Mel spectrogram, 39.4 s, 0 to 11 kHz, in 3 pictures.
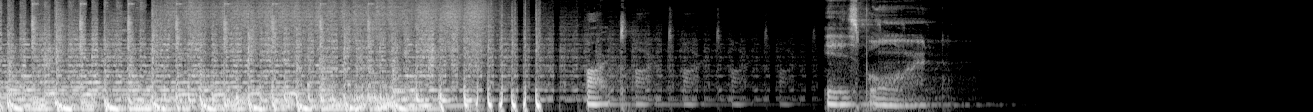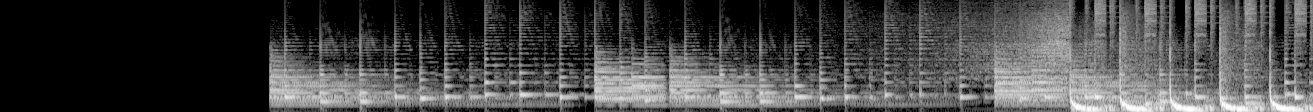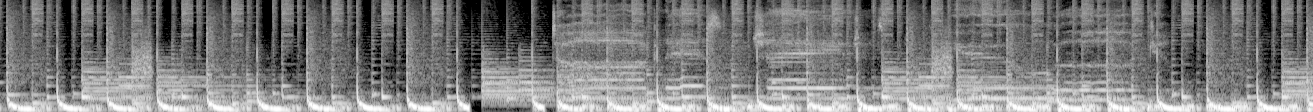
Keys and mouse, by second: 0.0 KP_Decimal, 0.1 KP_Decimal, 1.3 z, 2.6 click, 2.6 right click, 3.7 ctrl+Tab, 4.0 ctrl+Tab, 4.2 right click, 4.5 right click, 5.4 click, 6.1 right click, 6.3 KP_Decimal, 6.4 KP_Decimal, 7.4 z, 8.1 right click, 8.7-9.8 drag, 9.3 g, 9.8 g, 10.6 KP_7, 11.4 g, 12.7 right click, 14.2-17.1 middle drag, 14.7-17.1 right drag, 15.1 click, 15.8 click, 16.3-17.4 drag, 17.4-18.7 right drag, 17.6-18.7 drag, 18.8-20.1 right drag, 19.4 click, 19.4 middle click, 20.4-22.0 right drag, 20.7-21.8 drag, 21.8 z, 23.7-25.6 drag, 24.9 right click, 27.5 KP_7, 27.5 KP_7, 30.2 click, 30.9 KP_7, 32.4 KP_7, 33.4 z, 35.2 right click, 35.8 z, 36.2 z, 37.6 z.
